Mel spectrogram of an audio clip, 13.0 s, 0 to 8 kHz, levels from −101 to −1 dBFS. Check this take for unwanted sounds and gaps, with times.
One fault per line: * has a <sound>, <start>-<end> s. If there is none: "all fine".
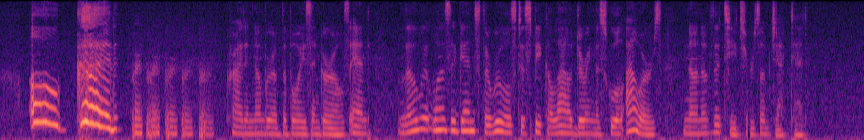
* has a laugh, 2.0-3.2 s
* has a dropout, 11.2-11.3 s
